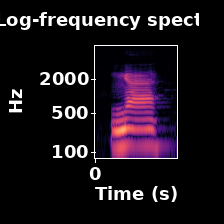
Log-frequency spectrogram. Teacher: level tone with the initial ng ng sound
